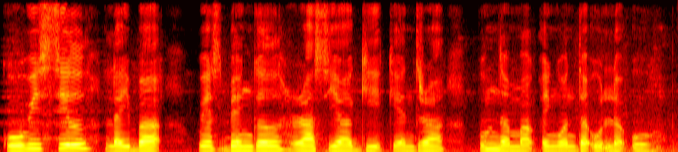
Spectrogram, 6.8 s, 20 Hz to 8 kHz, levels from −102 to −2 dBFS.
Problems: none marked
